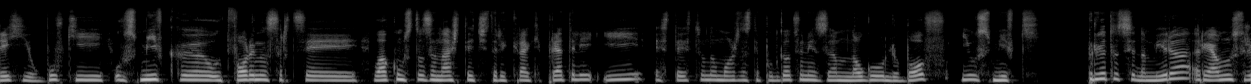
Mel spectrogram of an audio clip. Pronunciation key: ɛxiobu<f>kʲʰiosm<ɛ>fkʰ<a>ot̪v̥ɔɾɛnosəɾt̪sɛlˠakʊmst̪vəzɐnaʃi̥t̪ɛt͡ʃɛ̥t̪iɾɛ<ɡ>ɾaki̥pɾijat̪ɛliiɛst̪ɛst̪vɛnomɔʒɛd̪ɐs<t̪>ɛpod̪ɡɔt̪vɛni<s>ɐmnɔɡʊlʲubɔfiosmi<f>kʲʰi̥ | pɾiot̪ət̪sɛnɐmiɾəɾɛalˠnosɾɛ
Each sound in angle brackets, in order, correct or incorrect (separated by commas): correct, incorrect, incorrect, incorrect, correct, incorrect, correct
